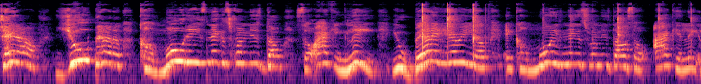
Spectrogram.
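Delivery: mock angry yell, pitched high, hollered. Speaker, stuck in an apartment, retelling shouting to J-Dog: retelling an angry yell. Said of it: "I started yelling back there".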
